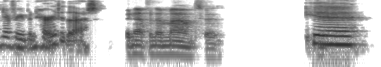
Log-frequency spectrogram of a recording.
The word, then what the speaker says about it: Binevenagh: Benevenagh Mountain. Yeah, It's like Benevena.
